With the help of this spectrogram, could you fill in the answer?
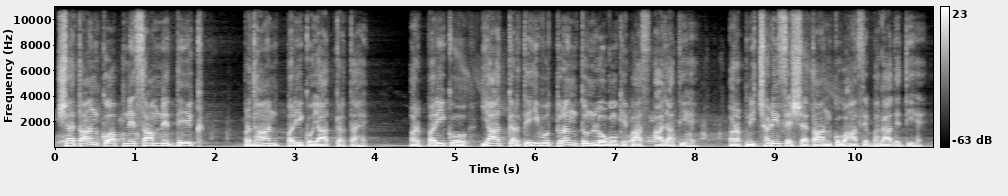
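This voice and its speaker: A man's voice: mid-range voice, unhurried, darkish tone. A man narrating a scripted horror folk story as a storyteller. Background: faint music.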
